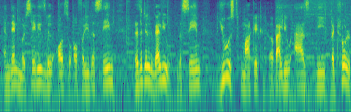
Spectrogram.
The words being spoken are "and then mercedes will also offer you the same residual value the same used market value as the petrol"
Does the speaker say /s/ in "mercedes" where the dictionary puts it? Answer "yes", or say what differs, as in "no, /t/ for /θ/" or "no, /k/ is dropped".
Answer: yes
